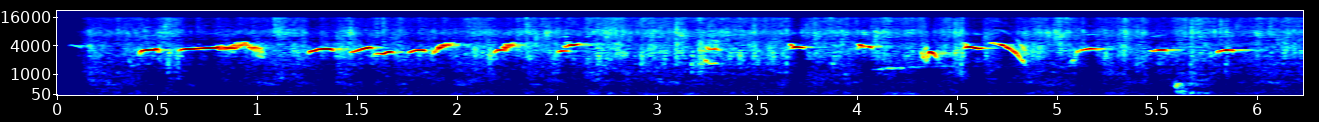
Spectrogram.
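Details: Oriental magpie-robin singing during heavy rain, used to prompt other magpie-robins to sing: a string of short clear whistled notes and slurs, some rising, some falling, over a steady hiss of pouring rain.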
